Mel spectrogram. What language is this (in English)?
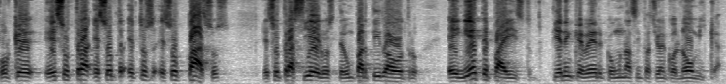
Spanish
